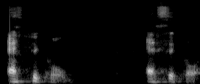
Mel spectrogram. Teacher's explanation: you notice that the first syllable is the highest.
